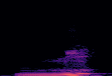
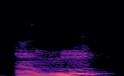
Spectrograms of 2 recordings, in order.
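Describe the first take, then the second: First: The first vowel is dropped almost completely. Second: The first vowel is fully pronounced. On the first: "So ami can become mi for mother" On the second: "This first a becomes a really short uh, schwa if you say it quickly enough"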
